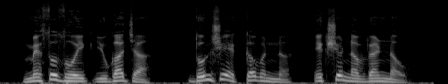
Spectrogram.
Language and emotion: Marathi, neutral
